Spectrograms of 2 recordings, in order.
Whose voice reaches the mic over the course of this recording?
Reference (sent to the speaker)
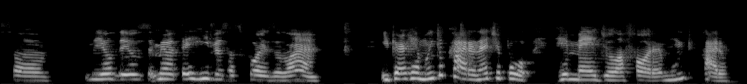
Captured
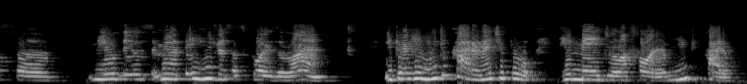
echo only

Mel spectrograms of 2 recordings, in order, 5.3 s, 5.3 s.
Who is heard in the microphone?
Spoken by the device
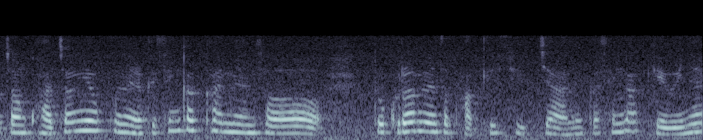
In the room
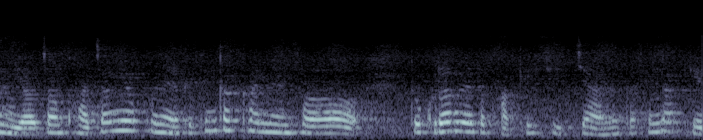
echo only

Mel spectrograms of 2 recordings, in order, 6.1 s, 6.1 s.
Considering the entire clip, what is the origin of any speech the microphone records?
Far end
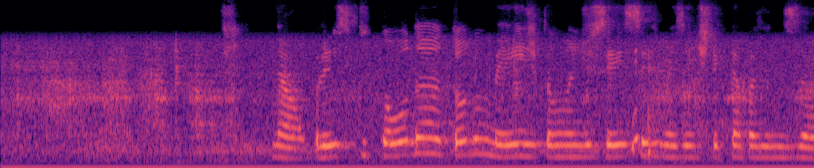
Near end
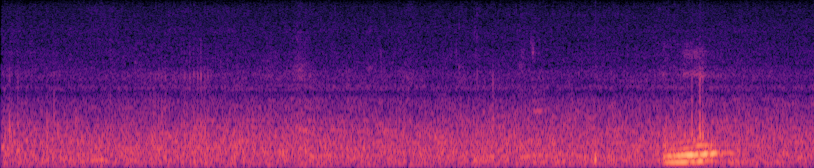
user only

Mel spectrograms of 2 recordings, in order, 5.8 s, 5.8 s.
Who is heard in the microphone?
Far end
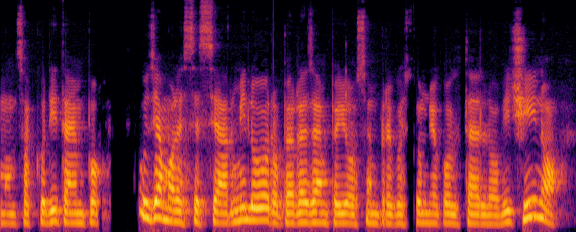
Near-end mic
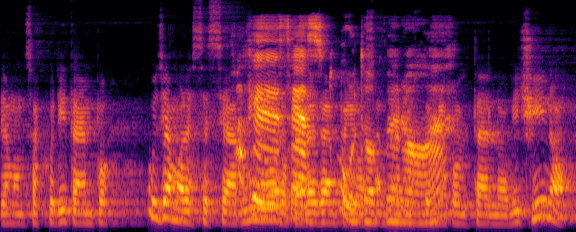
both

